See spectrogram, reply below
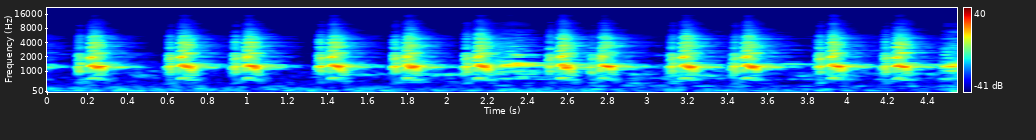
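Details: Junglefowl ngekek calling, hoarse grating cackle notes repeated at an uneven quick tempo, roughly two per second, over soft low background music.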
